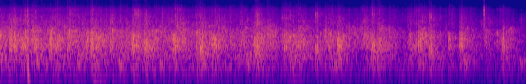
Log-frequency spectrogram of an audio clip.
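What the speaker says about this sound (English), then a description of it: "Let's give them a round of applause for the work that they do" Warm, sustained applause for county employees at a Montgomery County budget address, many people clapping in a dense, even roar that stays strong and slowly eases toward the end.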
